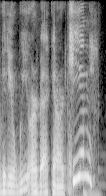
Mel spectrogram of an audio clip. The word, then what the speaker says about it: Archean: we are back in our Kean and that is how you say it I looked it up and that's what Google told me so we can say it the correct way right off the bat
